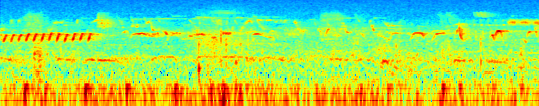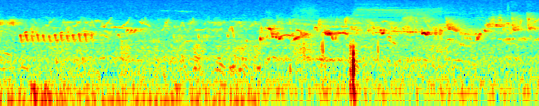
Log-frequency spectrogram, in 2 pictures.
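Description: Several songbirds singing together, a steady mix of chirps and whistles with a fast trill at the start and again about halfway through.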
